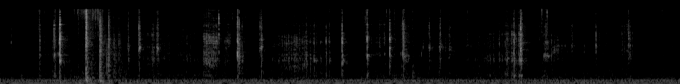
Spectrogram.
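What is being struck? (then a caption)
Translucent soap bar scraped with a knife blade. A utility knife blade scrapes fine powder from the surface of a solid, translucent amber soap bar held in the fingers. The scraping comes as a quick, irregular series of short, dry, crisp strokes that are bright and high-pitched with almost no low end. Each stroke stops sharply with no ring, over a faint low hum.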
